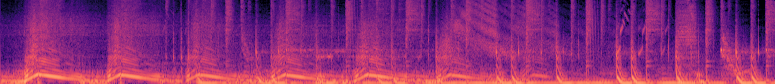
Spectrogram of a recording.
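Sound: motorcycle engines revving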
